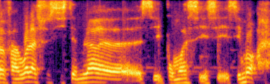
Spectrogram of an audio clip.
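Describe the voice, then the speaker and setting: A very slow pace against noticeable background noise. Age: 40s. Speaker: craftsman, livestream viewer joining the chat. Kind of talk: casual chat.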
